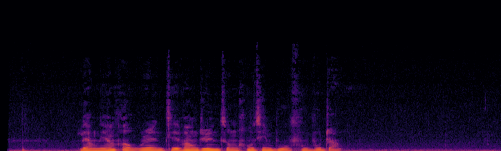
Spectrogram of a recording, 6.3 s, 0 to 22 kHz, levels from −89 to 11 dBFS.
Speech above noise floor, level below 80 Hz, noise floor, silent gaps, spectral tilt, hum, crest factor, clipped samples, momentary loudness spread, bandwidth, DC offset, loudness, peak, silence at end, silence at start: 27 dB; -54 dBFS; -54 dBFS; none; -9 dB/octave; none; 16 dB; under 0.1%; 16 LU; 9.4 kHz; under 0.1%; -28 LUFS; -14 dBFS; 0.1 s; 0.1 s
